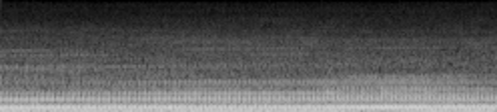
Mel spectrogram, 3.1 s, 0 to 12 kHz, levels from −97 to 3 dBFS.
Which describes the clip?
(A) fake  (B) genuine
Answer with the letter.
B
